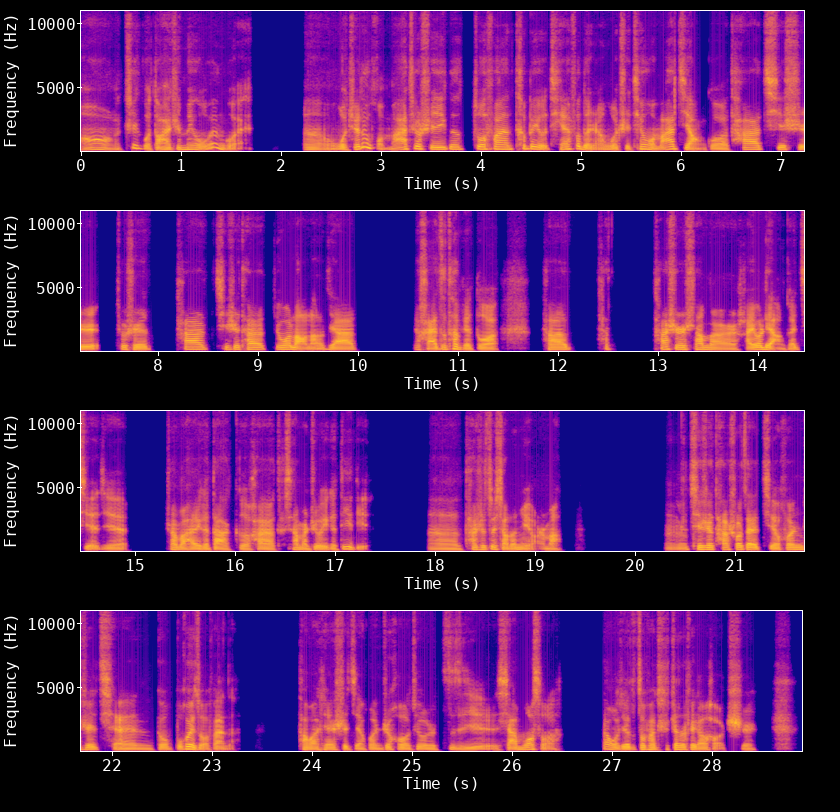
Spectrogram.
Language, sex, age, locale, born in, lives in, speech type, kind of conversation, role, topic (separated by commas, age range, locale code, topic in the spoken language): Chinese, male, 30-34, zh-CN, China, Germany, conversation, podcast, guest, 你家有没有什么家传菜谱可以跟大家分享吗？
